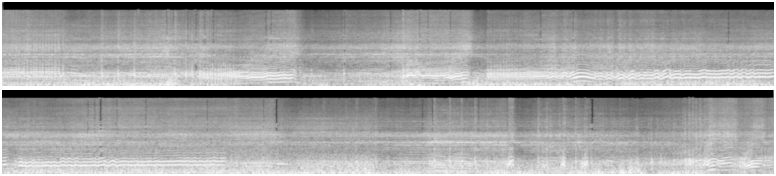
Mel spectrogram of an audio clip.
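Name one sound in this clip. Tyres crunch and bump over a dirt track.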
